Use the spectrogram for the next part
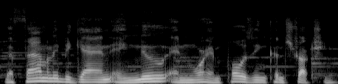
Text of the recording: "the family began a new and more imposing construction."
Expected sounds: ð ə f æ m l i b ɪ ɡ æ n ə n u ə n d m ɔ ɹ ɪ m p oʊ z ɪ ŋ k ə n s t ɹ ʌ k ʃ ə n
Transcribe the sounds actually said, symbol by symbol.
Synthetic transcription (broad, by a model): ð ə f æ m l i b ɪ ɡ æ n ə n u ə n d m ɔ ɹ ɪ m p oʊ z ɪ ŋ k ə n s t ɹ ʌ k ʃ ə n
